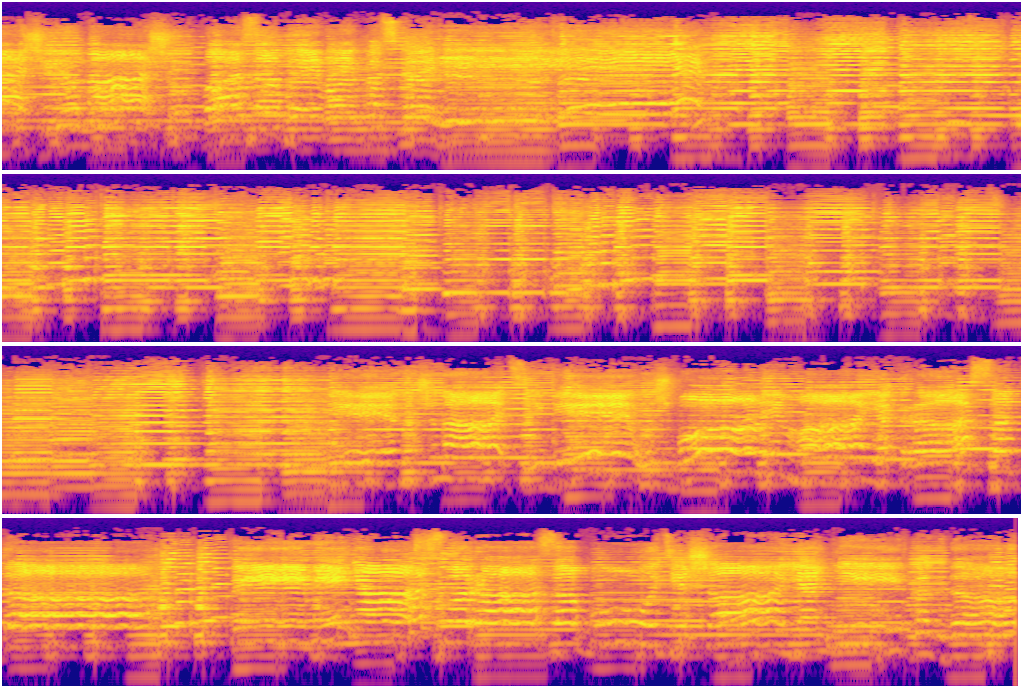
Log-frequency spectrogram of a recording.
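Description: Accordion playing a Russian folk-song tune on its own, an instrumental passage with melody over chords and hardly any voices.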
